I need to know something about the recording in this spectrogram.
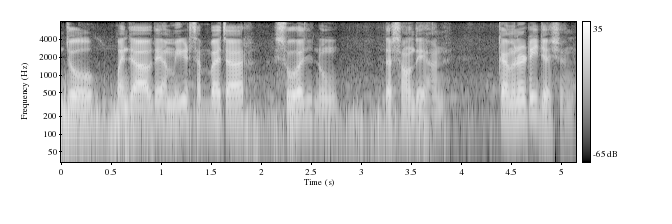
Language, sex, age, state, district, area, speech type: Punjabi, male, 18-30, Punjab, Ludhiana, urban, spontaneous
